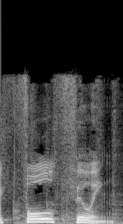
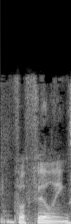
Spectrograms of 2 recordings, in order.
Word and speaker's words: fulfilling: You don't say fulfilling. No, you say fulfilling. Fulfilling. So the L there is kind of silent. Kind of optional.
